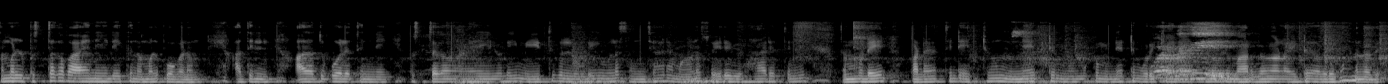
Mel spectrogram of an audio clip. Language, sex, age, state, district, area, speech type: Malayalam, male, 18-30, Kerala, Kozhikode, rural, spontaneous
